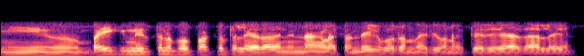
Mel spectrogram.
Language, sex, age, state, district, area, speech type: Tamil, male, 18-30, Tamil Nadu, Ariyalur, rural, conversation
